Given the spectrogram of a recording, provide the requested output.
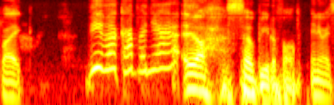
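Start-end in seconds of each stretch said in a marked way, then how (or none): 0.9-1.8 strained, very high announcer cry, voice cracking. Retelling the announcer's call again: imitating an announcer losing his voice. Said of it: "he's losing his voice as he's trying to say it".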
